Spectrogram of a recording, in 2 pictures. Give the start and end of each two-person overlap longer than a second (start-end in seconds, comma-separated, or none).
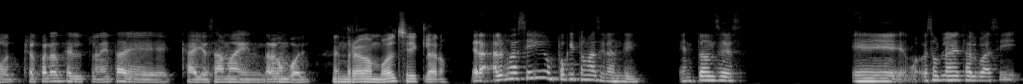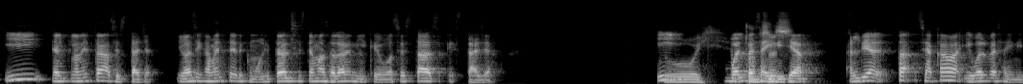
16.9-18.2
